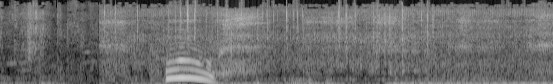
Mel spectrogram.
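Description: Bicycle tyres rumble over a bumpy dirt trail.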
